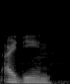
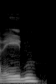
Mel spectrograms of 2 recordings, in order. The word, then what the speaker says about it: Aidin: His name is pronounced Aydin. – Aydin? – Mm-hmm. – Not Aiden? – No. – I like Aiden. – A-I-D-I-N.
